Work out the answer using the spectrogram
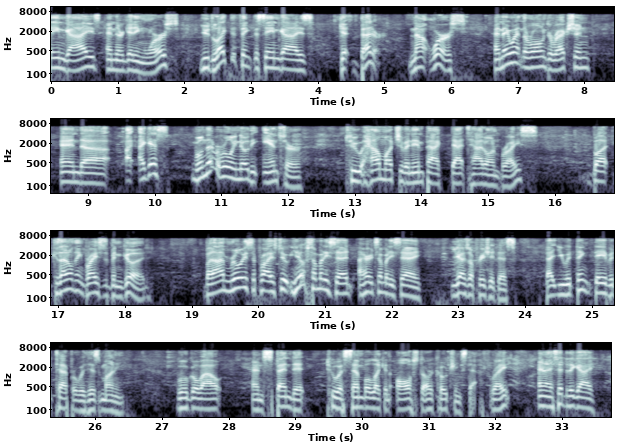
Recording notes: joins the show at Radio Row from the Army/Navy Game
